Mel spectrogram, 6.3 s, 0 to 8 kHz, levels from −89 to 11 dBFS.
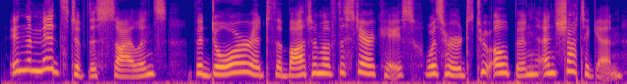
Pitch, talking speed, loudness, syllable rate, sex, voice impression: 255 Hz, 200 wpm, -17 LUFS, 4.8 syllables/s, female, very feminine, slightly powerful, slightly clear, intellectual, slightly strict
